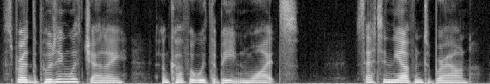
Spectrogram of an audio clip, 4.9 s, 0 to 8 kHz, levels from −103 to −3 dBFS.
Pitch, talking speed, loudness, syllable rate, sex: 190 Hz, 210 wpm, -19 LUFS, 6.1 syllables/s, female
